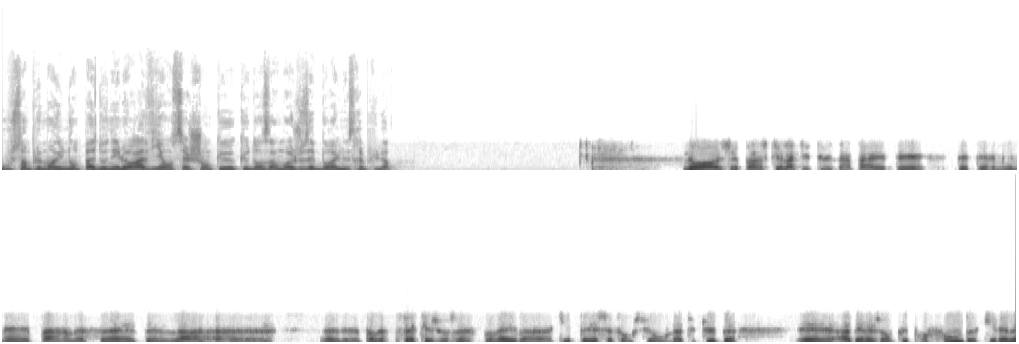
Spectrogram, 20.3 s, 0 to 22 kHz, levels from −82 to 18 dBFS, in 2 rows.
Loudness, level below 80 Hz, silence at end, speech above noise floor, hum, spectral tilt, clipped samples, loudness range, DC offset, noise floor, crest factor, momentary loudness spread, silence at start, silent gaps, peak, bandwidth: -23 LUFS; -66 dBFS; 0 s; 46 dB; none; -7 dB/octave; under 0.1%; 6 LU; under 0.1%; -69 dBFS; 20 dB; 12 LU; 0 s; none; -4 dBFS; 14.5 kHz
